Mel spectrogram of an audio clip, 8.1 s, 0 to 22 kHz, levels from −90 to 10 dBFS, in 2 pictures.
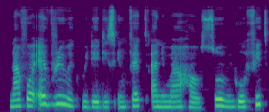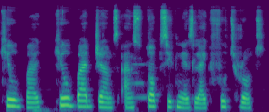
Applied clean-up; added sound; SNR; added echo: none; none; none; none.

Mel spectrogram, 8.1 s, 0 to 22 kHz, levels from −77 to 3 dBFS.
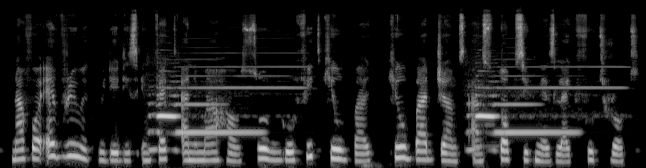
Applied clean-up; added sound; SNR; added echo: classical method Wiener filter.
